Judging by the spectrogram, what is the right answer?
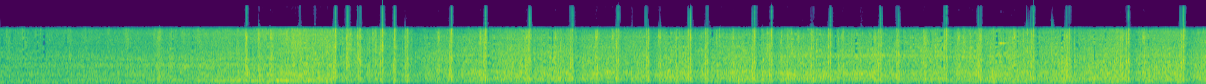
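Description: Metre-gauge steam train passing close. The sound of the working locomotive swells over the first few seconds. Then the wagons run by, their wheels clacking irregularly over the rail joints.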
